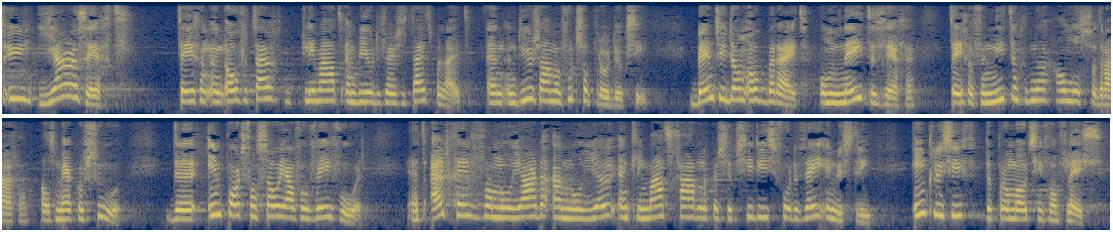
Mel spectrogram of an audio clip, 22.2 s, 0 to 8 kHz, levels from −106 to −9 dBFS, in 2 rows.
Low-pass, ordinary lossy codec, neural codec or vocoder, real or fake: 7.2 kHz; none; none; real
